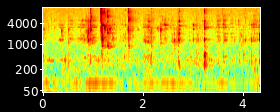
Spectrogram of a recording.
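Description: A person chewing a mouthful of baso aci, chewy tapioca meatballs in spicy broth, close to the microphone: irregular soft wet clicks and smacks from the mouth, over a faint low hum.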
